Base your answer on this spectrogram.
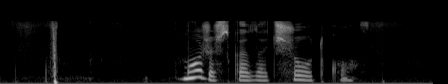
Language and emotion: Russian, neutral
